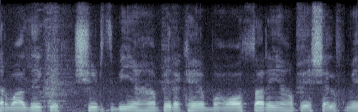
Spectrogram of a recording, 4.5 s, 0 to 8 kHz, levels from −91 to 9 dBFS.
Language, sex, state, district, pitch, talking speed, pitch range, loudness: Hindi, male, Maharashtra, Gondia, 120 Hz, 185 wpm, 120-125 Hz, -18 LUFS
